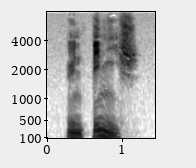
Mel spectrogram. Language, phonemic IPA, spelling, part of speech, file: French, /pe.niʃ/, péniche, noun, Fr-péniche.ogg
- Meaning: 1. barge; pinnace 2. peniche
